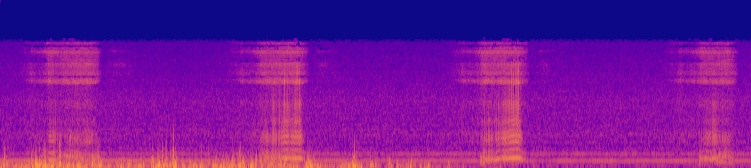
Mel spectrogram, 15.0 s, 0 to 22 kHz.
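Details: Snoring recorded with the SnoreLab phone app: rough, rattling snores with each breath in, about every four to five seconds (roughly 13 a minute), over a steady low room hum.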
